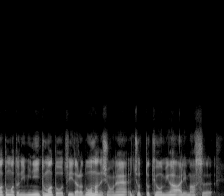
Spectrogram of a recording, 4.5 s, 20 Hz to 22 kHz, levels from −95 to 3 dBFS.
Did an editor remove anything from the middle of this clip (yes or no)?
no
